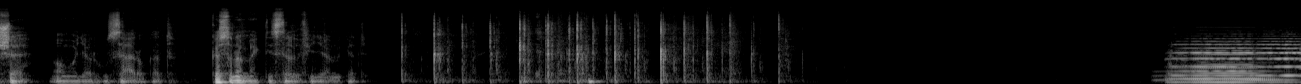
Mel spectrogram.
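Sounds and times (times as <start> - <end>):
small audience clapping: 4.0 - 8.1.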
